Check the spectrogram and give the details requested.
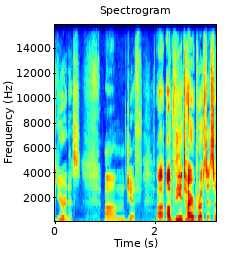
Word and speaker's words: GIF: gif uh yes jeff uh that's how you pronounce it like uranus um jiff of the entire process so hopefully this doesn't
